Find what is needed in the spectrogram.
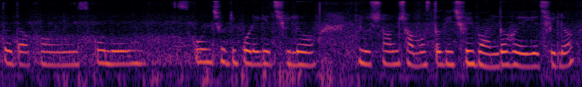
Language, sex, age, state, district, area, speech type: Bengali, female, 18-30, West Bengal, Hooghly, urban, spontaneous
